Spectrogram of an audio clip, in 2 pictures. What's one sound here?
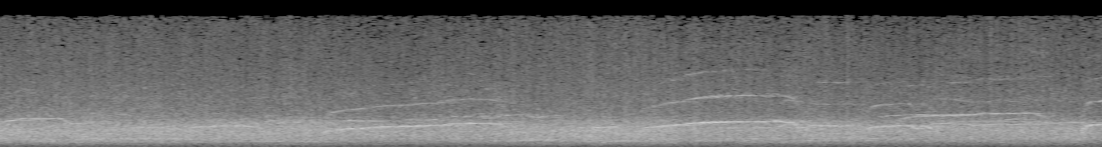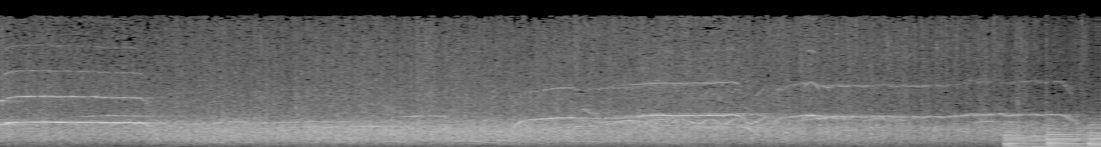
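Members of an audience whistle and cheer.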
